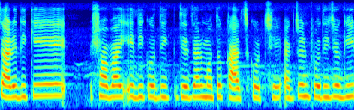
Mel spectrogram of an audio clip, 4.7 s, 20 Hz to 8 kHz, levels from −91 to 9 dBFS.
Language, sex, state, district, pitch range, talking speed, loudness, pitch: Bengali, female, West Bengal, Kolkata, 270-285 Hz, 150 wpm, -19 LUFS, 275 Hz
